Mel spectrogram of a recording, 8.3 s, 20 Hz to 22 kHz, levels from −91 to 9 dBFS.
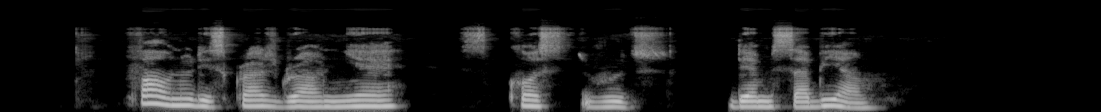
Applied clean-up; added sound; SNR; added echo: none; none; none; none.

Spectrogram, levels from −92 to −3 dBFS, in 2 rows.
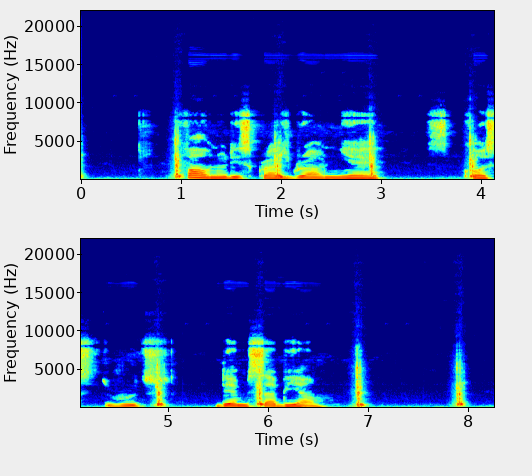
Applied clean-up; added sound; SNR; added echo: none; Tick-tock; 7 dB; none.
